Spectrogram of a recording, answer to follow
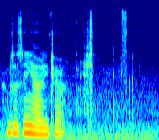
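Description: A woman's voice says a short phrase, then faint clicks and rustles of clear plastic trading cards being handled.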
